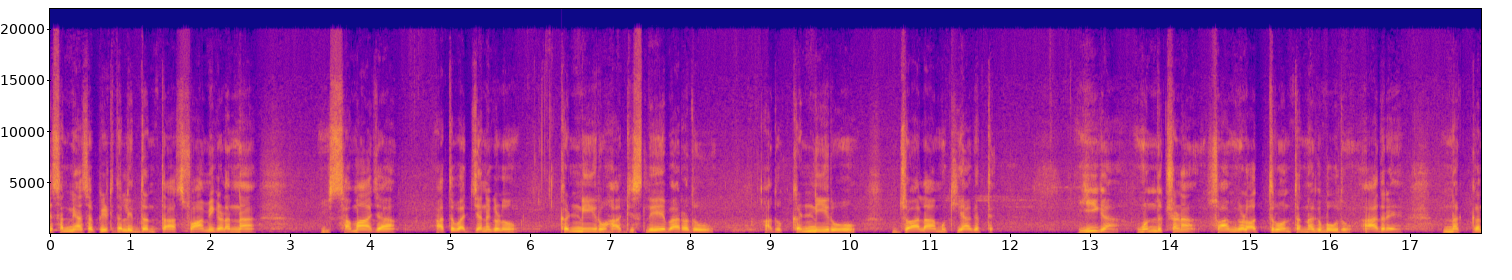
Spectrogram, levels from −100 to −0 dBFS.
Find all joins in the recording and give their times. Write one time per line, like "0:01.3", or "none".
none

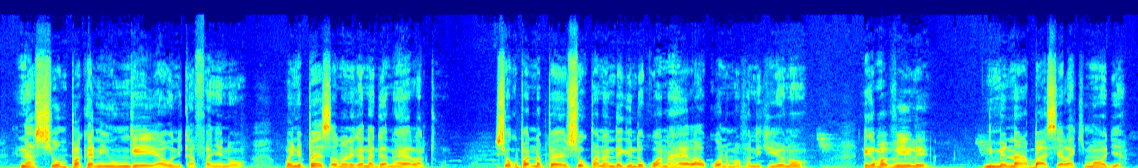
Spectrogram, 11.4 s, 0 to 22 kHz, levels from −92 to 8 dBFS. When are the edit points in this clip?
none

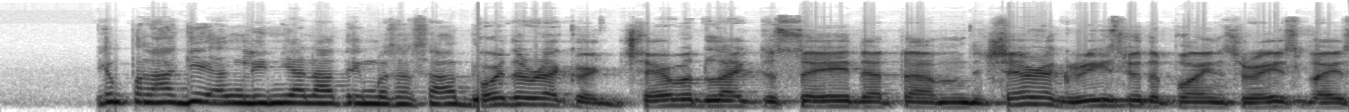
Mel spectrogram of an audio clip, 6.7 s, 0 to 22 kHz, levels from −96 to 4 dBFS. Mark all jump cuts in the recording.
0:02.4

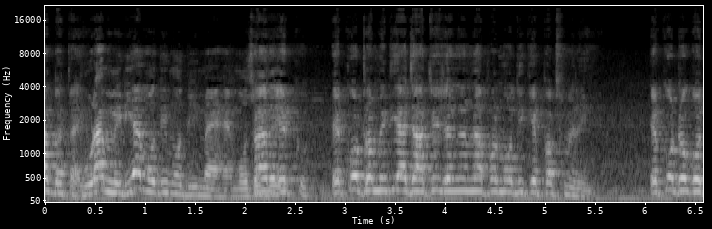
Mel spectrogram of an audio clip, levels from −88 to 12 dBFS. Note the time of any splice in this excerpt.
none

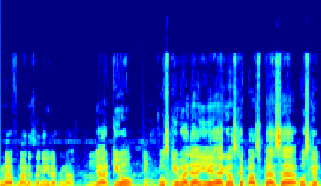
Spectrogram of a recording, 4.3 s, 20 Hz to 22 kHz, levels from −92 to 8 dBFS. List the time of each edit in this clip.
0:01.9

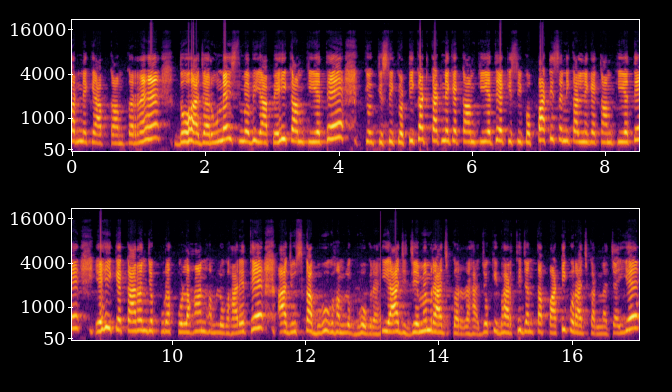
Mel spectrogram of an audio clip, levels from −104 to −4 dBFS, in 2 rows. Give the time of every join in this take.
0:13.1

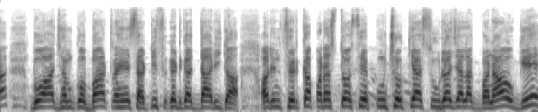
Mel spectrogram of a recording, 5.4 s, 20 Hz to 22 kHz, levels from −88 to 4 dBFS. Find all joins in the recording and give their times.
0:02.5

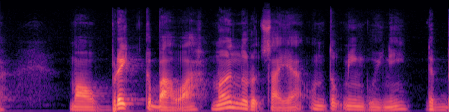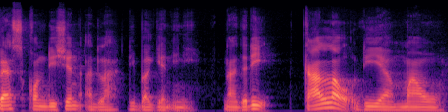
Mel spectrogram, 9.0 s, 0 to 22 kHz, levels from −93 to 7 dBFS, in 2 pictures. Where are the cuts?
0:06.5

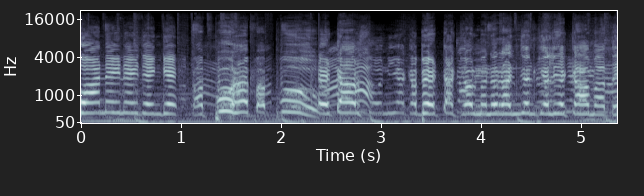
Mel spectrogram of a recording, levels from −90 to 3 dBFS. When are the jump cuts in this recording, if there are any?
0:01.1
0:02.3

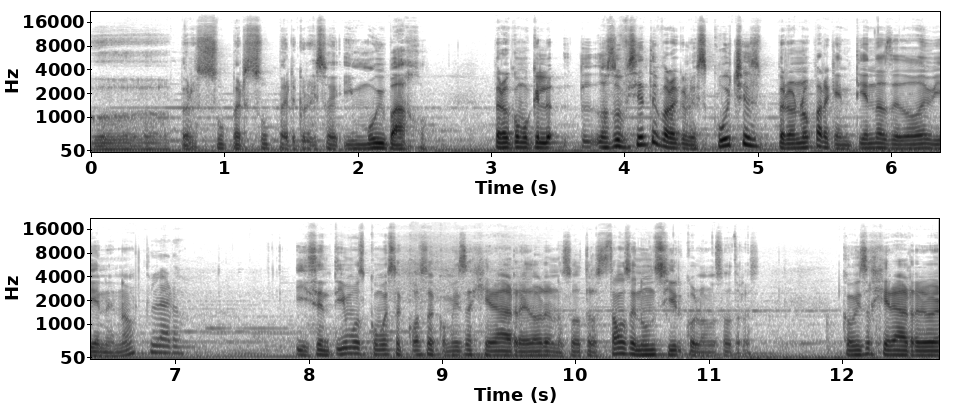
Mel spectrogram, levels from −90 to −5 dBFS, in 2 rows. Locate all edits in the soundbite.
none

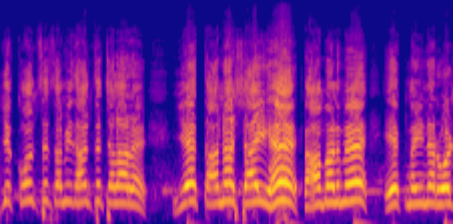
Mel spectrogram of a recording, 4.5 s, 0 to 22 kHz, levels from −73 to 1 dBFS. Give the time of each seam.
0:03.0

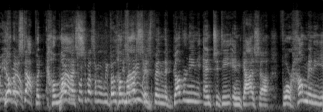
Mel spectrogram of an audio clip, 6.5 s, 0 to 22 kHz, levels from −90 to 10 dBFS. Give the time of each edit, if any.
none

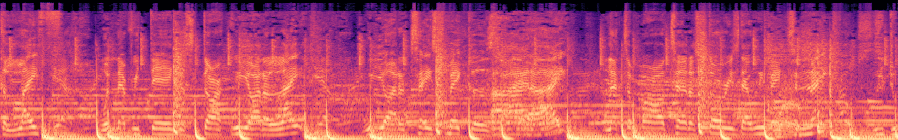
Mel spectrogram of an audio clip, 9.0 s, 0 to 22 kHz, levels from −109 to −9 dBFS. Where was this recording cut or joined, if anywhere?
none

